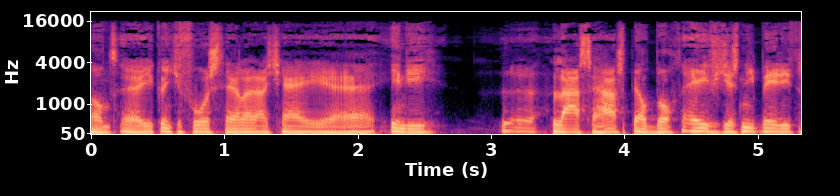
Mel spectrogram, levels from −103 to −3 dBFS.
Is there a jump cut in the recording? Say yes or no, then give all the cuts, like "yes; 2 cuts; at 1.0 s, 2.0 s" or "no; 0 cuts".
no; 0 cuts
